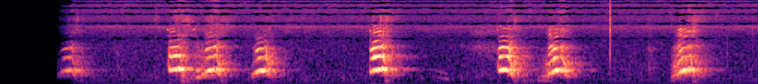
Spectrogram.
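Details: Cooper, a three-month-old Great Dane puppy, dreaming in his sleep: soft, muffled yips and small woofs come in short bursts, about eight in six seconds, some in quick pairs, against an otherwise quiet background.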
